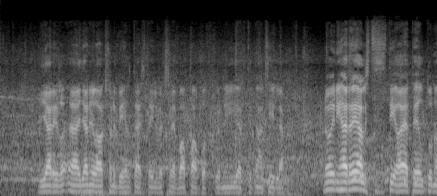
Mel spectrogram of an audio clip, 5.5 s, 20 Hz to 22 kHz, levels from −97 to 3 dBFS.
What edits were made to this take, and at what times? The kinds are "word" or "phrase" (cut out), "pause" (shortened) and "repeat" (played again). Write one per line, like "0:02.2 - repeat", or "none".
none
